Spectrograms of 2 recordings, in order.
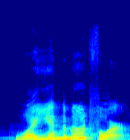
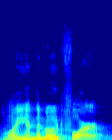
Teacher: What are you in the mood for? The word are is gone. And the word you has been reduced to y.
